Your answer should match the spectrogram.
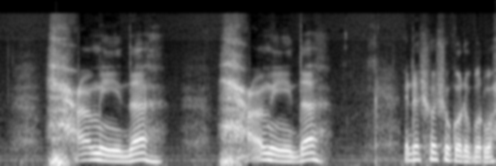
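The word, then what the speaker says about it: حمده: পড়ার তাহলে আমরা বলব সামি আল্লাহু লি মান হামিদাহ হামিদাহ হামিদাহ এটা শসু করে পড়ব হামিদাহ আমরা অনেকে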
